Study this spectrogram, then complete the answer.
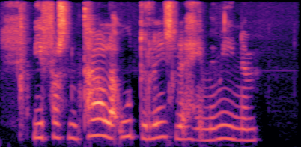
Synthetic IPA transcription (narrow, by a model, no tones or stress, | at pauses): mjɛfanst̪ut̪ʰaːlaʔuːt̪urejnslœðɦeːjmɪmiːnʏm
